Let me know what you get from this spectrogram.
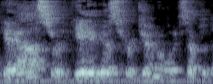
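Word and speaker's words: GAAS: auditing standards and yes the acronym for that is pronounced gas too um so those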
